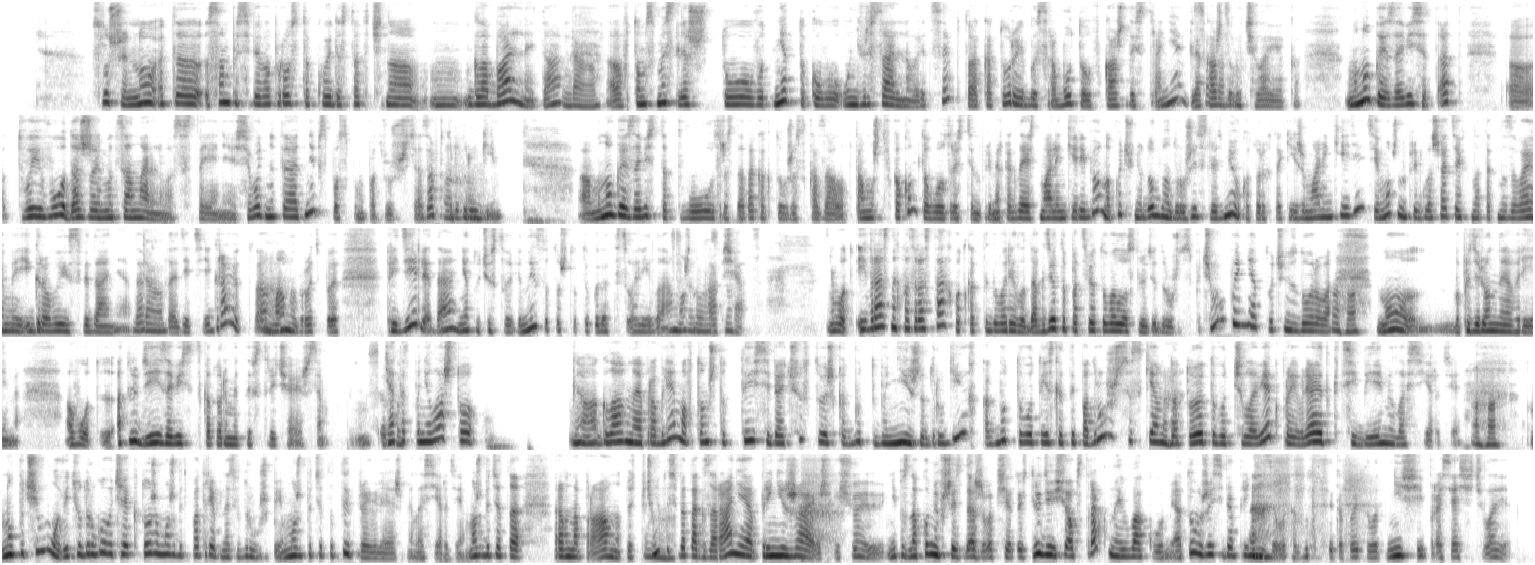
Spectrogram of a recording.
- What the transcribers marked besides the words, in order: other background noise; tapping; chuckle; chuckle
- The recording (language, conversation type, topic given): Russian, advice, Какие трудности возникают при попытках завести друзей в чужой культуре?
